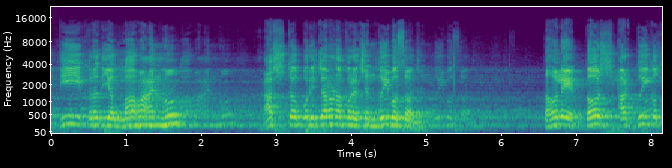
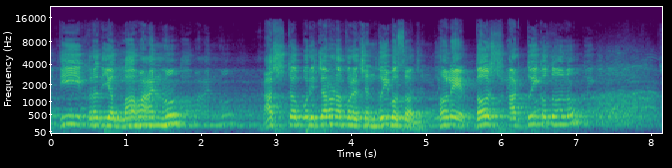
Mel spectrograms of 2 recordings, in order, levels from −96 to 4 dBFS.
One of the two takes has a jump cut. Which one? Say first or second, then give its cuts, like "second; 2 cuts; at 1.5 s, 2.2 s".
second; 1 cut; at 5.1 s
